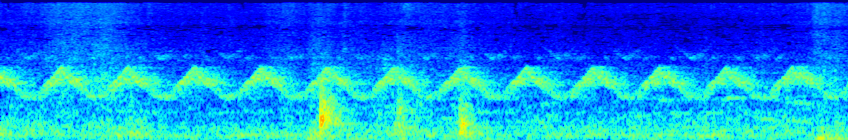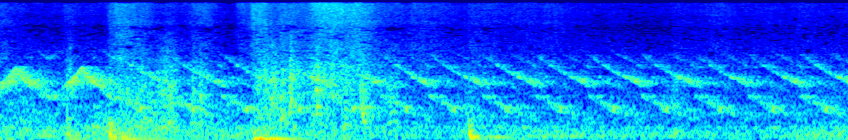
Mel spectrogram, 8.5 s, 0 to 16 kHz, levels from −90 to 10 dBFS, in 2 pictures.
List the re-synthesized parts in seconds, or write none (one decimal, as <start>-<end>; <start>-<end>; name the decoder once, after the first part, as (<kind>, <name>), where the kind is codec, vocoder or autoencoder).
4.0-6.3 (vocoder, BigVGAN v2)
